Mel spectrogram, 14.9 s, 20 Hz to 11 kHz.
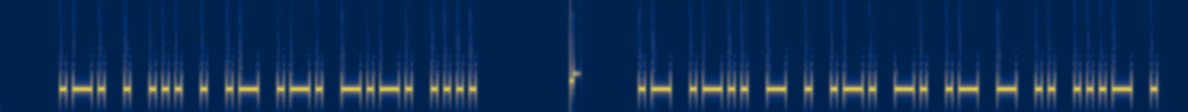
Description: Morse code, heard as a keyed tone, about 15 wpm, 700 Hz. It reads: RESEARCH ALTERNATIVE
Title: Sentences from Top 1000 Words - Review Part 4 - New Word Drill - 15wpm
